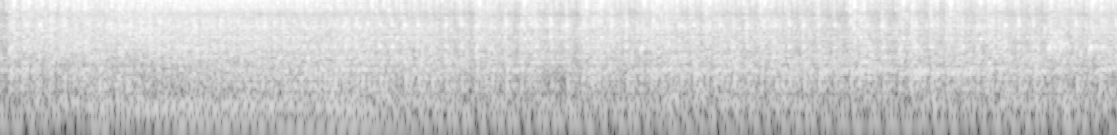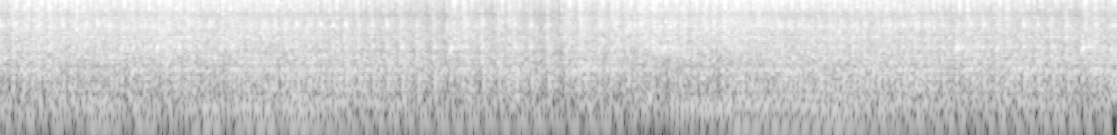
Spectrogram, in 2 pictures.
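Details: Air-cooled diesel just reassembled, idle adjustment off: loud clatter, uneven firing surging and sagging at idle, smoke; rough running, owner suspects air in fuel line or leaking fitting sucking air.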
